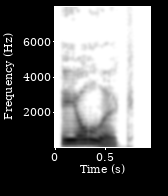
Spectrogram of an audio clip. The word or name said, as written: aeolic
